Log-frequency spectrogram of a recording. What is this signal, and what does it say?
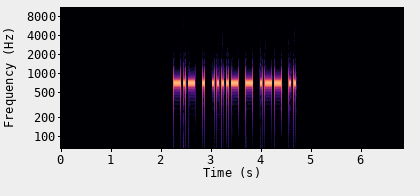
Morse code, heard as a keyed tone, about 25 wpm, 700 Hz. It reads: KE4TWI
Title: USA Call Signs - 6 Characters - Repeated 3x - 25wpm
